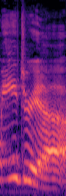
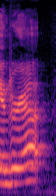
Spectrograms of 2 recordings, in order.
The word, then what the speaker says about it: Adria: Hi, I'm Adria. Oh, nice to meet you, Andrea.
